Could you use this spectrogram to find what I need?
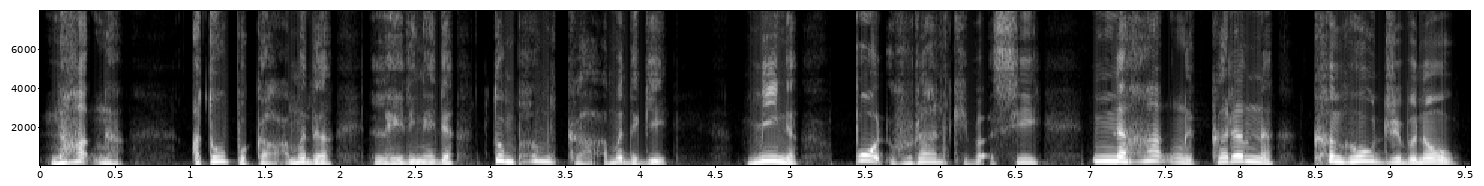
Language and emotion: Manipuri, surprised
